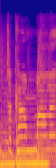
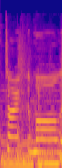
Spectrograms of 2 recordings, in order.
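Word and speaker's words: Tocumwal: It's not Tacumwell, it's Tokemall.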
